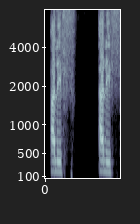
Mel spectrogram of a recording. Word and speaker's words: আলিফ: অক্ষরটা সঠিকভাবে উচ্চারণ করা আলিফ অক্ষরে যেহেতু টান নাই আমরা টান দিব না ঠিক আছে আলিফ আলিফ আমরা এভাবে পড়বো ওকে আমি সবাইকে বুঝাতে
